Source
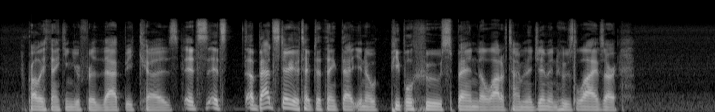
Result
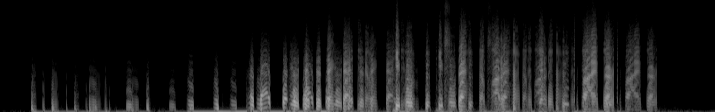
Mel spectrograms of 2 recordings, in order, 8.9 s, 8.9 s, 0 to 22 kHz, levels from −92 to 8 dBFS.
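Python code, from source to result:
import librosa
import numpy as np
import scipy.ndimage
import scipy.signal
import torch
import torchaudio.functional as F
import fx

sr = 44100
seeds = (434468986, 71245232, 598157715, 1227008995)

p1 = fx.hpss_only(x, sr, part='percussive')
p2 = fx.quant_companded(p1, sr, bits=6)
p3 = fx.peak_eq(p2, sr, hz=6100.0, db=-4.5, octaves=2.3)
p4 = fx.tube_stage(p3, sr, drive_db=20.0, bias=0.7)
p5 = fx.filter_sweep_lowpass(p4, sr, from_hz=220.0, to_hz=6000.0, start_s=2.7, end_s=4.87, q=1.0)
p6 = fx.dynamic_eq(p5, sr, hz=250.0, q=1.4, threshold_db=-46.0, ratio=4.0, max_db=3)
p7 = fx.backlash(p6, sr, play_db=-30.0)
p8 = fx.dmg_noise_colour(p7, sr, seeds[0], colour='brown', level_db=-72.0)
p9 = p8 + fx.echo_single(p8, sr, ms=538, db=-6.5, dry=0)
p10 = fx.band_widen(p9, sr, depth_pct=40)
y = p10 * 10.0 ** (-4.5 / 20.0)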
